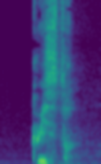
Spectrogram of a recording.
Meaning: prig, uneducated pedant
- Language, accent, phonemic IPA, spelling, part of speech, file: French, France, /kɥistʁ/, cuistre, noun, LL-Q150 (fra)-cuistre.wav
